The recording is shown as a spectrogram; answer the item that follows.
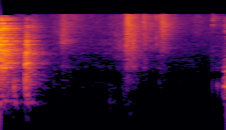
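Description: A single sharp knock of kitchenware at the start, ringing briefly and fading within a fraction of a second, followed by faint handling sounds.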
